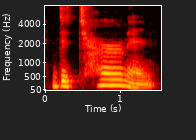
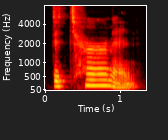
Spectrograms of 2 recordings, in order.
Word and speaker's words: determine: And this word, determine, determine. Your emphasis should fall on the second syllable and the as in purple sound.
